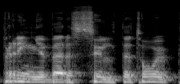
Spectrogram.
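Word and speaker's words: bringebærsyltetøy: Och varför har ni bringebärssyltetåg på allt ni äter? Nu om jag uttalar det rätt. – Men... Ja, det var riktigt faktiskt.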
